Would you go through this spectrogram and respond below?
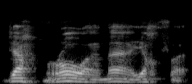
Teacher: Tidak ada dengung dan tidak ada idgham diguna di situ.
